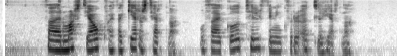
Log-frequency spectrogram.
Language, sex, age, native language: Icelandic, female, 20-29, Icelandic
